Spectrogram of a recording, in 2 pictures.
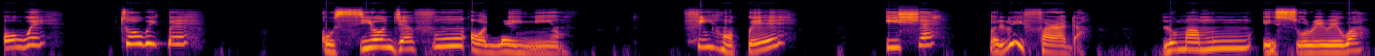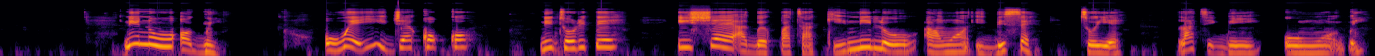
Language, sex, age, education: Yoruba, female, 30-45, secondary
